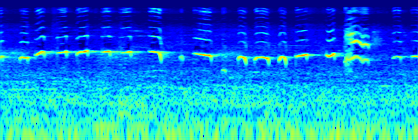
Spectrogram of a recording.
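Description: Pet cockatiel whistling a song: a rapid run of short, clear whistled notes at much the same pitch, a few of them dipping.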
